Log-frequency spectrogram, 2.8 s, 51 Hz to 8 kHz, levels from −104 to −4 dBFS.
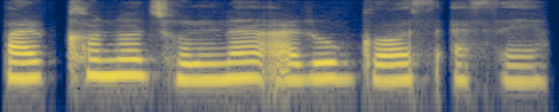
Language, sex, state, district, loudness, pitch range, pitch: Assamese, female, Assam, Kamrup Metropolitan, -18 LUFS, 220-245 Hz, 235 Hz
